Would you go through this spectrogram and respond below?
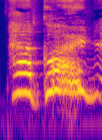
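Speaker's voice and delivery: loud, high shout with a laugh in it; calling out. Real, not acted. Vlogger interrupts herself to call to her pet, laughing shout. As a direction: yell the pet's name, half laughing. Calls out to the pet mid-sentence.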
